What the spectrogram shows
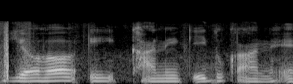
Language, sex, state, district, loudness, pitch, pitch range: Hindi, female, Goa, North and South Goa, -21 LUFS, 150 Hz, 140-155 Hz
